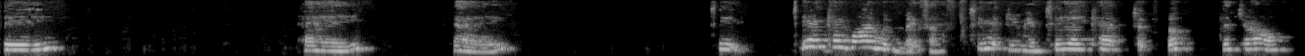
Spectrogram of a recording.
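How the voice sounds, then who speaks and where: On a video call, a woman acting as a communication support partner gives a one-to-one lesson, coaxing and prompting a learner, repeating words deliberately and spelling them out letter by letter. Her voice is fairly high, sing-song and mellow. She sits away from the microphone, so the audio is muffled and distant in an echoey room with faint noise.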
